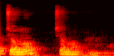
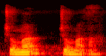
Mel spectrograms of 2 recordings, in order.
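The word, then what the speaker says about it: جمعة: Cuman yang lebih afsah ketika ada 4 cara baca, itu yang lebih afsah itu adalah lughatnya Bani Hijaz atau ulama Hijaz, yaitu Jumu'ah. Itu yang paling afsah. Bawahnya itu baru fathah, Juma'ah.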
